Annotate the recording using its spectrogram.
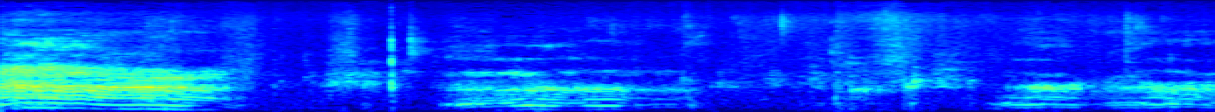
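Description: Dogs growling while they wrestle in play, in three rumbling bouts, the first the loudest.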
